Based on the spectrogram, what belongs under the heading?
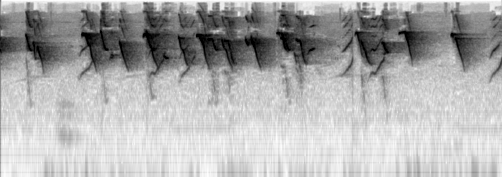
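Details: Saffron finches calling loudly at a feeder: quick, high, ringing chirps with sharp downward slurs, packed closely together, with faint low knocks beneath.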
